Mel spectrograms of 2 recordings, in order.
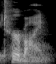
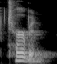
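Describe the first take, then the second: First: The last syllable rhymes with 'line'. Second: The last syllable is a short 'in' sound. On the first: This is the usual English pronunciation. "but in England, they say turbine" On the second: This is the usual American pronunciation. "In America, it's more common to hear turban"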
